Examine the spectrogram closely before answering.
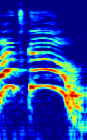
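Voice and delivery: put-on high, excited little-kid cry; excited kids' shout. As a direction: shout it like kids ready to go. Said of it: "The kids shouted".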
